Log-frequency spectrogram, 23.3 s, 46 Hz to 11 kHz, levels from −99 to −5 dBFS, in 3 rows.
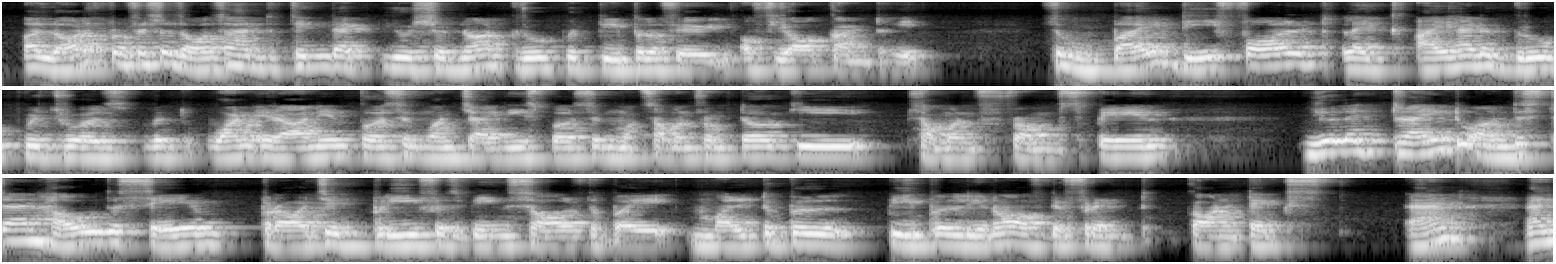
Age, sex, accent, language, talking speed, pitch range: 20-39, male, Indian, English, 170 wpm, 135-165 Hz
